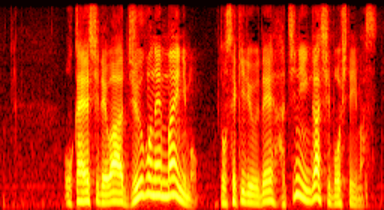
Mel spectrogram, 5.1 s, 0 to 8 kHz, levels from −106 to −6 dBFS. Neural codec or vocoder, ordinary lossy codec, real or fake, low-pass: none; none; real; 7.2 kHz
